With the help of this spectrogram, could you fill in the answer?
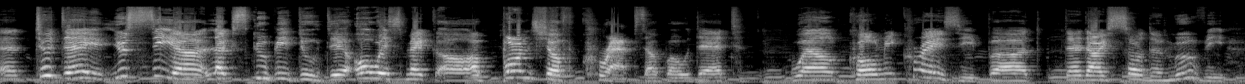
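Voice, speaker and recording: With music in the background, a woman with a non-native accent speaks at a very slow pace in a fairly high pitch with very wide pitch swings. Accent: non-native English speaker. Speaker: podcaster. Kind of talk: casual solo podcast talk.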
